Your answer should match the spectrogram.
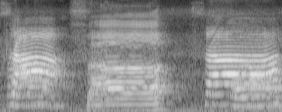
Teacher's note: زبان کی نوک اور یہ سامنے کے 2 دانتوں کے کناروں کے ساتھ یہ نوک لگے گی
